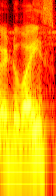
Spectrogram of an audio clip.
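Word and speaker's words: advice: सो वो उसको, वैसे इसके प्रोनाउंसिएशन में फर्क होता है, जब नाउन वाला ये वाला एडवाइस है इसको एडवाइस बोलते हैं, एडवाइस। जब वो वर्ब होती है तो हम बोलते हैं एडवाइज, एडवाइज, एडवाइज somebody and take एडवाइस, ठीक है, थोड़ा सा डिफरेंस होता है प्रोनाउंसिएशन में।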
